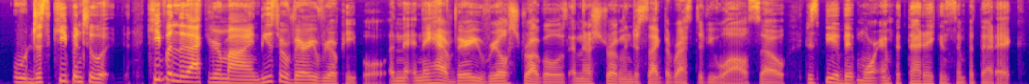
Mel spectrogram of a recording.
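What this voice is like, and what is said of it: Very fast speech. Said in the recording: “I spoke real fast today. ... I've been talking like a damn auctioneer. ... I've been running my damn mouth.”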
